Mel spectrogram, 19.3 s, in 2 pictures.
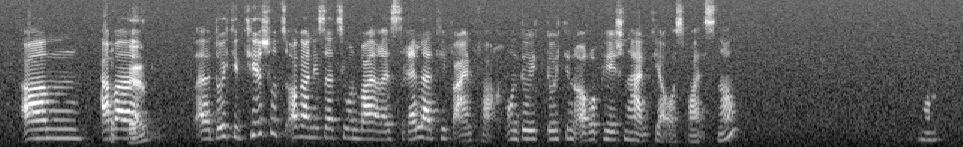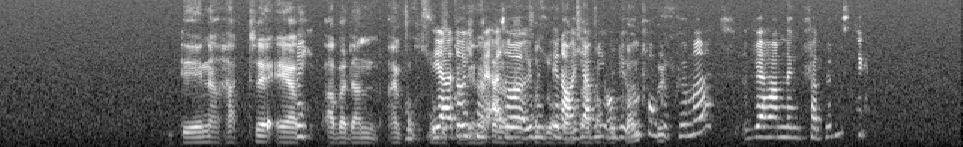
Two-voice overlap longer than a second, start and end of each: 13.9-16.3

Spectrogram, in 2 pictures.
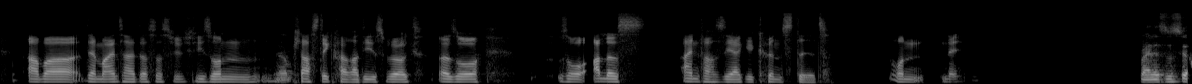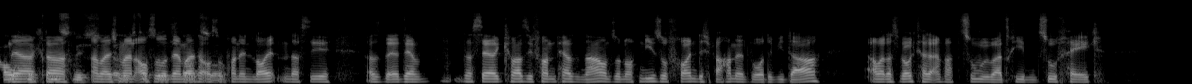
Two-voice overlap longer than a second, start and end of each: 12.0-14.2

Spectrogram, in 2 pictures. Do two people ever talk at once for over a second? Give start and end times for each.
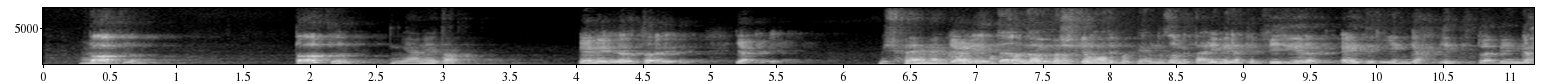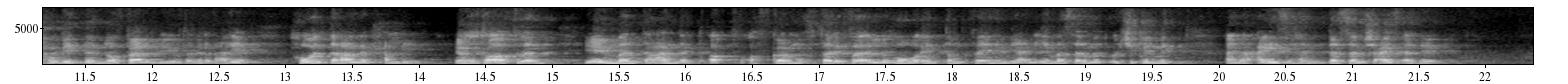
6.8-8.3

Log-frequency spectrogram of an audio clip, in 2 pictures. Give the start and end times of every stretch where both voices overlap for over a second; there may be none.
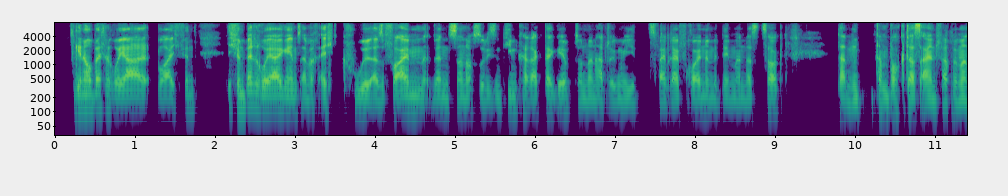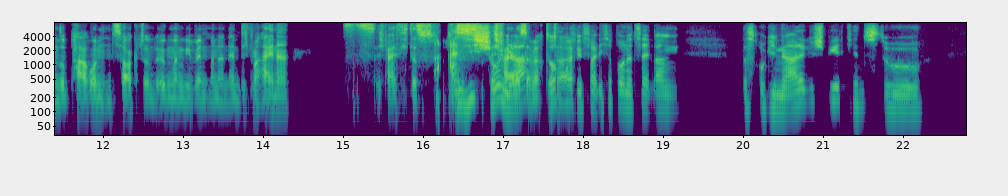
16.3-17.9

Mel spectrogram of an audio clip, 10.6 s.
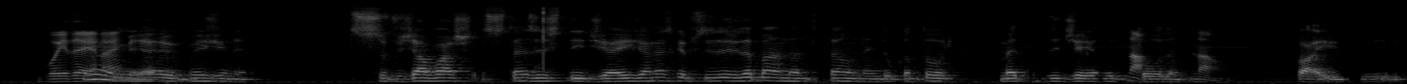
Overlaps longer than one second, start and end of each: none

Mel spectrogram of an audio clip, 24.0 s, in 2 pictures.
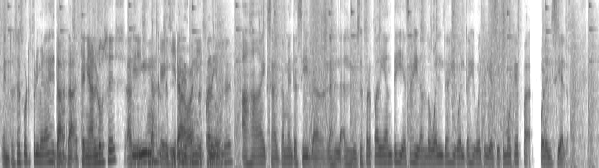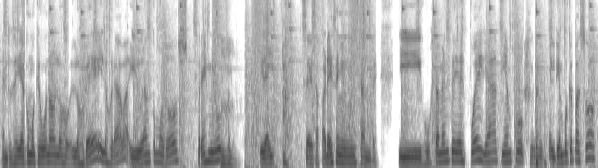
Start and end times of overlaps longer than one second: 2.6-4.6

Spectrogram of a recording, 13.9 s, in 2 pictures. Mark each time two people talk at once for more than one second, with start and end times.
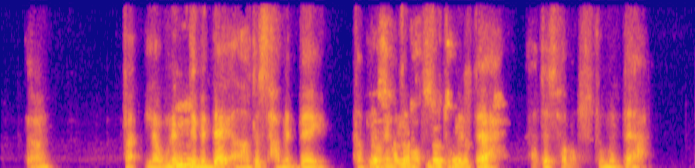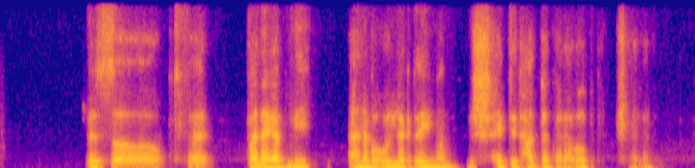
3.7-5.0

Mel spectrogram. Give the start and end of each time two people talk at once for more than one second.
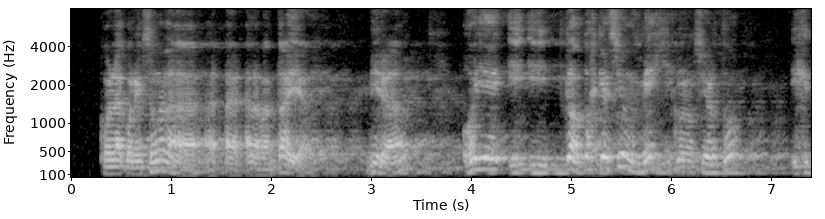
none

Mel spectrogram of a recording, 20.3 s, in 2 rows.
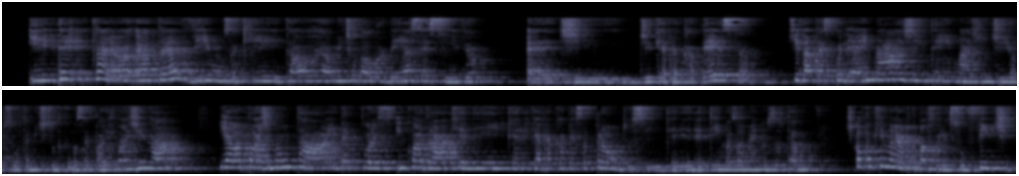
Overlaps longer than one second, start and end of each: none

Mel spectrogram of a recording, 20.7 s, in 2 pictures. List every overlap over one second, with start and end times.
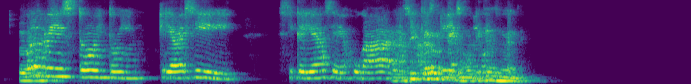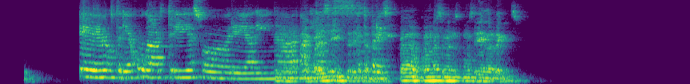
5.8-7.3, 14.5-16.1

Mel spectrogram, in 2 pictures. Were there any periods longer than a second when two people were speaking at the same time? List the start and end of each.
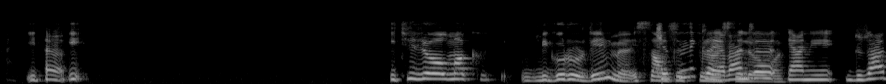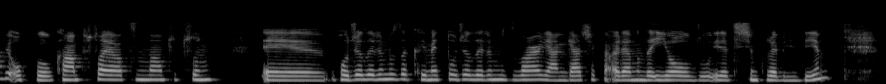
6.6-7.8

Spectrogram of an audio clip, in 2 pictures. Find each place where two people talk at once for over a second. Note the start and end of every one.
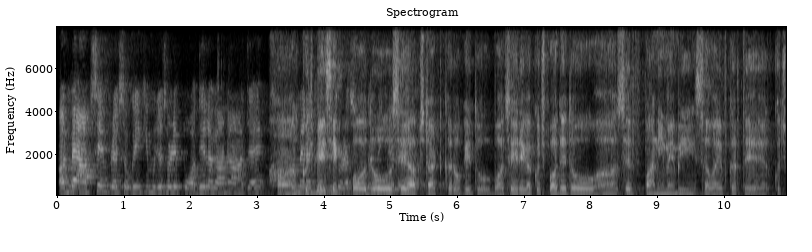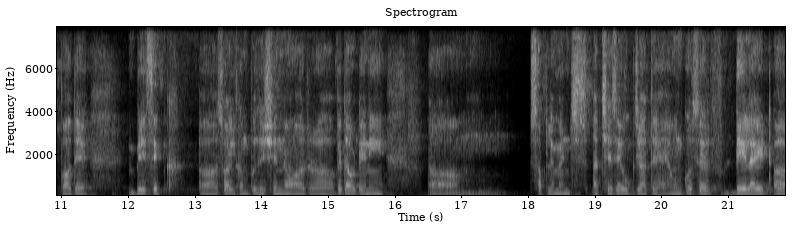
3.5-5.5

